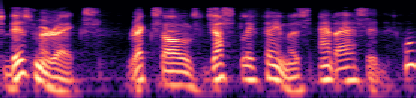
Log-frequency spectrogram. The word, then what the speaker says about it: Bismarex: B I S M A R E X.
